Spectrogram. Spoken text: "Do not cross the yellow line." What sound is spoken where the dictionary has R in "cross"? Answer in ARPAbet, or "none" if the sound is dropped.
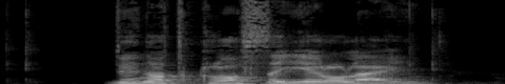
L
